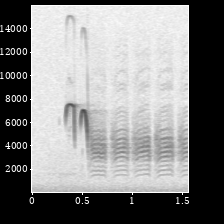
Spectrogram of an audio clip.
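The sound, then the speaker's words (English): A chickadee calls in the distance on Isthmus Bay Road, near Swan Lake Lane and the 40 Hills Road: two thin, high introductory notes followed by a run of four or five buzzy, evenly spaced "dee" notes, clear, with no voices. “I'm starting to hear a chickadee in the distance.”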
